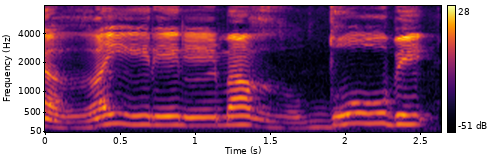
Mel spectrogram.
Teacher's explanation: یا حرف لین ہے، یہ بالکل معروف پڑھیں گے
